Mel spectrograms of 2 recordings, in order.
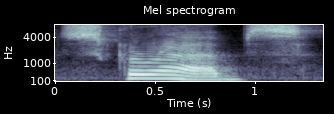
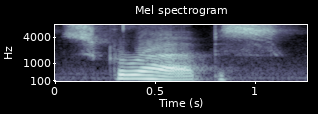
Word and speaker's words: scrubs: continue scrubs um scrubs that final s is pronounced with a z scrubs scrubs make sure you get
